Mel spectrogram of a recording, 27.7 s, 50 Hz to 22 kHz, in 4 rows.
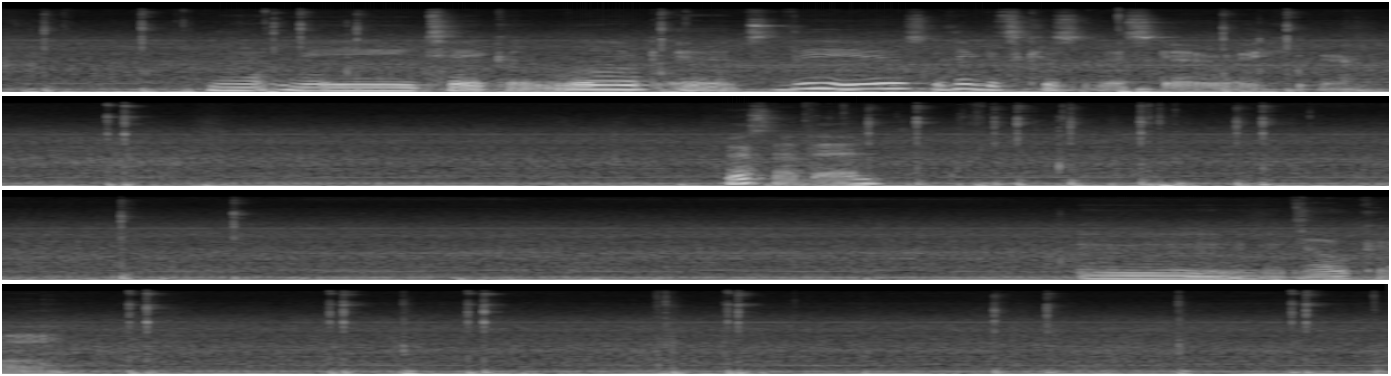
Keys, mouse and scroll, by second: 0.2 alt+middle click, 1.4 alt+middle click, 1.8-3.3 alt+middle drag, 5.6 z, 6.1-6.4 middle drag, 7.5 click, 11.3 alt+middle drag, 11.9 middle click, 12.3-12.6 alt+middle drag, 12.7 z, 13.1 middle click, 14.5-15.0 middle drag, 21.4 click, 22.5 click, 23.2 shift+click, 24.4 ctrl+click, 25.8 middle click, 27.2 shift+click.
